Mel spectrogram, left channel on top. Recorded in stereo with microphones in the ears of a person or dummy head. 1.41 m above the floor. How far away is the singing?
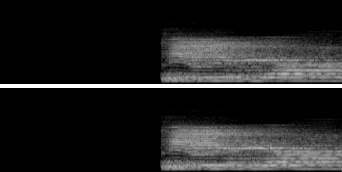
About 1.5 m.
